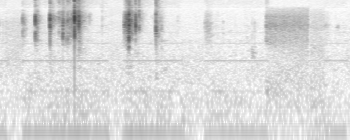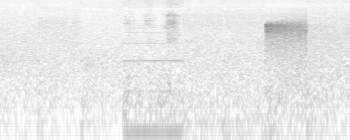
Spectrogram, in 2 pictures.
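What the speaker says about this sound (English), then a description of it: "Sorry, guys, if I'm chewing in your ear." Someone chewing crunchy food right at the microphone: a few sharp, crisp bites in quick succession, then a pause and softer rustling, all close and fairly quiet.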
